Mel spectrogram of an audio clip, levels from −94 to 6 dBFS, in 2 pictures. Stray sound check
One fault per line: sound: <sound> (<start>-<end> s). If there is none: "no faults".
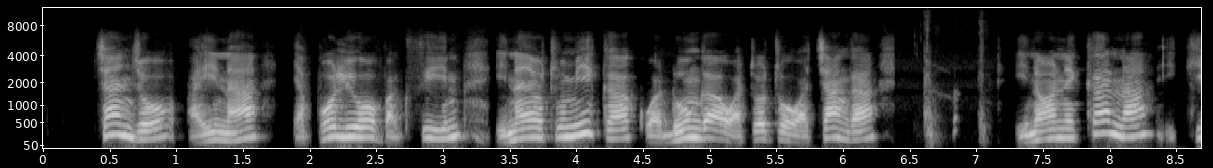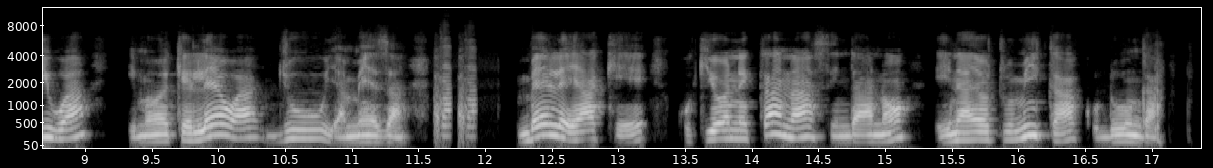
sound: cough (6.5-7.1 s)
sound: laugh (11.6-11.9 s)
